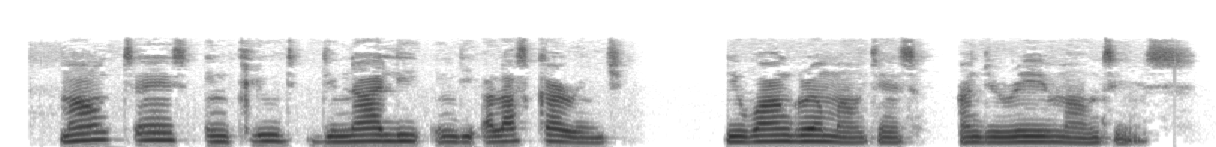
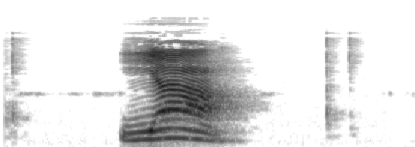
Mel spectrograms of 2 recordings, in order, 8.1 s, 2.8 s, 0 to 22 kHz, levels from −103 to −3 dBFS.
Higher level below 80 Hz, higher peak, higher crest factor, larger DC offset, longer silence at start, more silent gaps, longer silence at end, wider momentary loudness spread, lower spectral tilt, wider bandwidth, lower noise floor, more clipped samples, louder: first, -64 dBFS vs -76 dBFS; second, -12 dBFS vs 0 dBFS; about the same, 18 dB vs 22 dB; neither; second, 0.4 s vs 0.8 s; neither; second, 0.2 s vs 1.3 s; second, 10 LU vs 25 LU; first, -7 dB/octave vs -1.5 dB/octave; second, 7.6 kHz vs 12 kHz; first, under -90 dBFS vs -78 dBFS; neither; second, -30 LUFS vs -14 LUFS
